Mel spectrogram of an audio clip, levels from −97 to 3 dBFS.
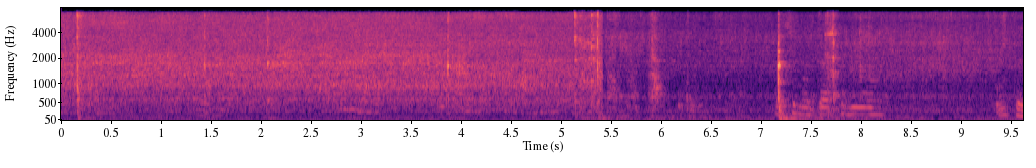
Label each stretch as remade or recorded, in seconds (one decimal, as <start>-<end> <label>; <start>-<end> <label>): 0.0-4.7 recorded; 4.7-8.1 remade; 8.1-9.6 recorded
